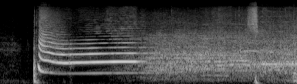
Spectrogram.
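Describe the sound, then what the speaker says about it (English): A sudden, very loud air horn blast, blaring for about a second before trailing off into lingering noise. "I was just cleaning the air horn, John, and it went off"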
